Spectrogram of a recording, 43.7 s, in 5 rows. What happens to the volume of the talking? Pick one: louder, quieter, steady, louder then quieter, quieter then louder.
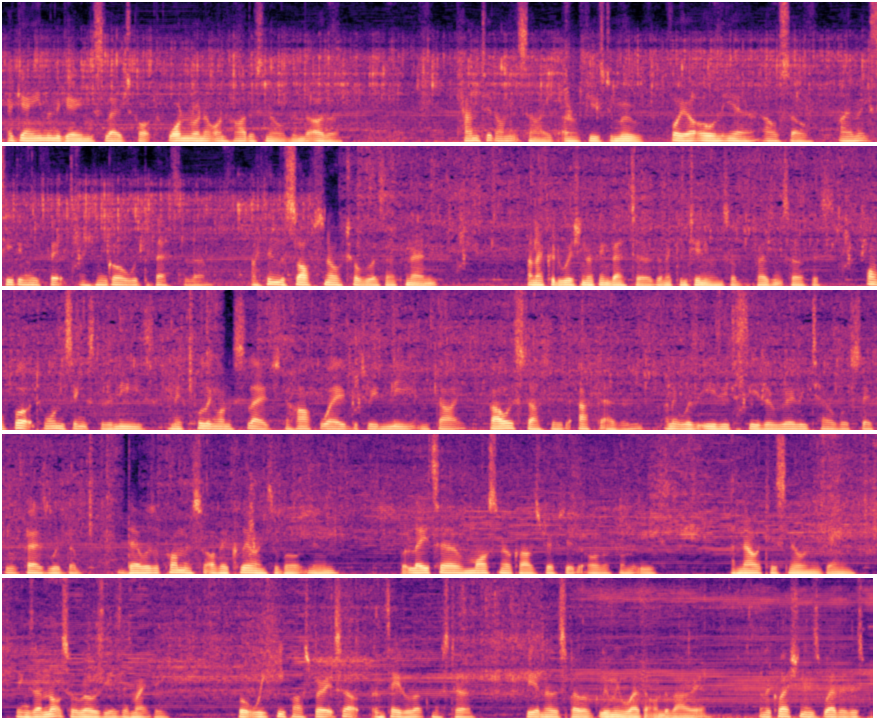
steady.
